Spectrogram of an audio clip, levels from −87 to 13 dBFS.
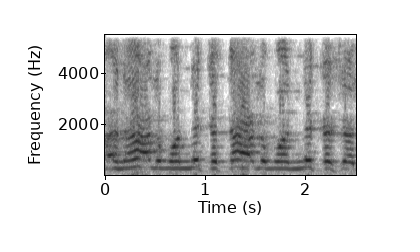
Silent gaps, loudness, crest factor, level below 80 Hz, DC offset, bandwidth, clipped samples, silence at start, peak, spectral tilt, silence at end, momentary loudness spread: none; -9 LUFS; 10 dB; -42 dBFS; under 0.1%; 5.4 kHz; 0.7%; 0 s; 0 dBFS; -3.5 dB/octave; 0 s; 4 LU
